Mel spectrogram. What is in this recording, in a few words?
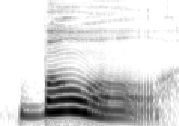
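"bowl", English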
